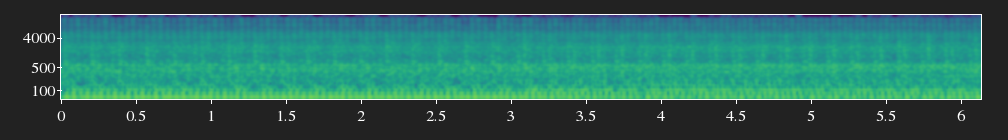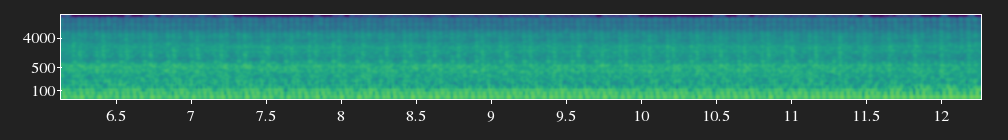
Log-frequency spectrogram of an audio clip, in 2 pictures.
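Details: Engine knock at idle: a fast, uneven tapping of about three beats per second rides over the engine; cause unknown.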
